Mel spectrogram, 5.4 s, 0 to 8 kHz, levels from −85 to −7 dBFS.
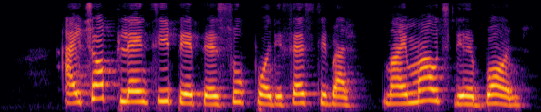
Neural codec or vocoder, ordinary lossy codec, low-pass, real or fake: codec, 44.1 kHz, 7.8 kbps, Pupu-Codec; none; 7.2 kHz; fake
